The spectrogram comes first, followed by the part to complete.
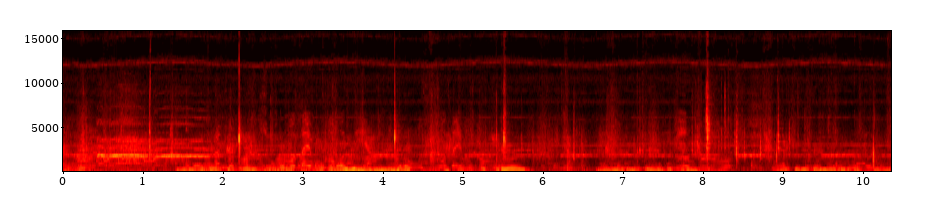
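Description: A rooster crowing, one long call starting about half a second in, with more fowl calls following over background voices.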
